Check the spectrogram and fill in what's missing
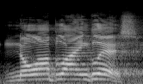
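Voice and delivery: put-on slow, high Spanish accent. Defendant voiced again.

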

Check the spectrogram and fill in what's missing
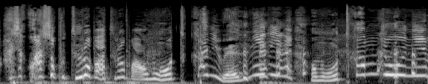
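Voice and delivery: high, loud, breathless-to-tell gossip; hammed-up housewife bursting with scandal; frantic "you won't believe this" fussing; gossipy ajumma. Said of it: "막 완전 아줌마들 그거 있잖아요".

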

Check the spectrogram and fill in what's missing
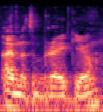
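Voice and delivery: deep, hushed Russian menace; Russian accent. Shown as a demonstration. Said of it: "very different than your normal accent".

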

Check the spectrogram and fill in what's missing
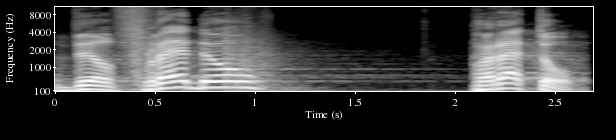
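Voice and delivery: name said in a hammed-up Italian accent; a playful, overdone Italian accent on the name; bad Italian accent. Shown as a demonstration. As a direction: roll out Vilfredo Pareto like a mock Italian. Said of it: "my really bad attempt at a, at an Italian accent".

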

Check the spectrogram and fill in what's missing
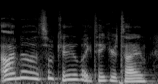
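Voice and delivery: mock sweet reassurance. Retelling reassuring the drunk girl, high sugary voice. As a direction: coo it sweetly like a nice guy. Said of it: "And I was like".

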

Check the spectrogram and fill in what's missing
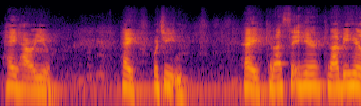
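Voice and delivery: low, soft voice of a dog sidling up; hushed, clingy pet dog; needy dog. Acted. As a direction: sidle up casually, asking to be close. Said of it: "Remy's like".

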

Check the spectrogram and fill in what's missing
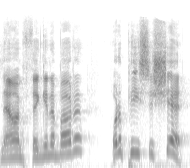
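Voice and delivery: ordinary talk

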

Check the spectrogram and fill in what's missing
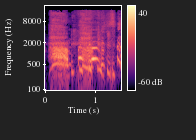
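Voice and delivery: hammed-up angry dad shout; dad yelling. Dad shouting at his son across the table, mock yell. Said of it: "pappa bara".

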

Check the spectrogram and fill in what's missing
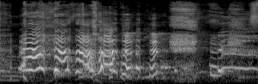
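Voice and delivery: long high-pitched burst of laughter; high peals of real laughter. Real, not acted. Loud laughter in conversation.

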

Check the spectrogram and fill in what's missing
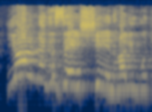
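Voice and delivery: loud, high angry rant; indignant outburst. Real, not acted. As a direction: let the outrage burst out.

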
